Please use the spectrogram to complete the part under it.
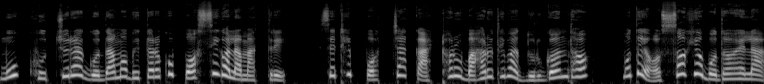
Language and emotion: Odia, disgusted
